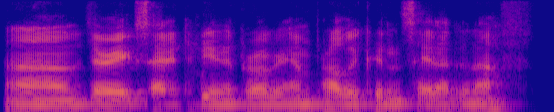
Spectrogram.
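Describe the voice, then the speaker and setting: Deep, flat-toned man. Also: racing. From Canada. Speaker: course participant, dentist. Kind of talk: casual self-introduction.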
